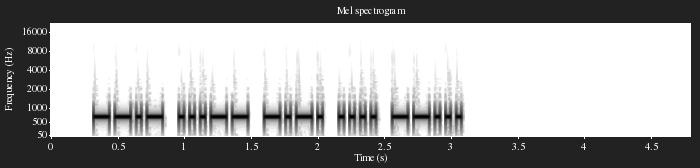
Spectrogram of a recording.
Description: Morse code, heard as a keyed tone, about 30 wpm, 700 Hz. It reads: Q3CH7
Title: Code Groups - 5 Letter:Numbers - 30wpm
